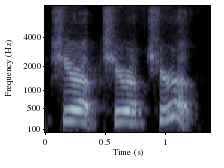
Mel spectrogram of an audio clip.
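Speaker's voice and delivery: high, bright chirping cheer up; robin's call. Acted. Robin greeting the spring, chirpy high call. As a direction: sing it like a robin calling.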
